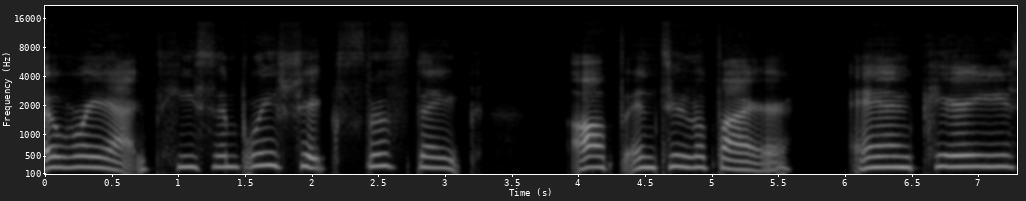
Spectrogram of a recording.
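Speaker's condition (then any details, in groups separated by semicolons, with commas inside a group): Hemiplegic cerebral palsy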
